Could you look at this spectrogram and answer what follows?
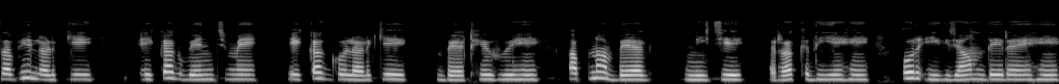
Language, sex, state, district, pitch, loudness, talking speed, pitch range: Hindi, female, Bihar, Saran, 225 Hz, -20 LUFS, 125 wpm, 220-240 Hz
